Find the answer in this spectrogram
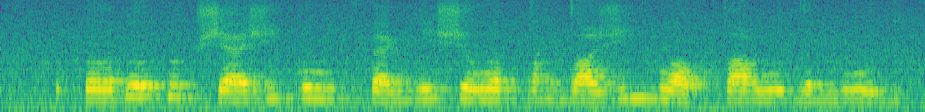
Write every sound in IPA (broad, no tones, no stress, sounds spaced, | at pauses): θ ɤ ɗ o θ u d ʃ æ ʒ i ɡ o β i d θ æ ŋ l i ʃ ə β ə b dˤ ɯ ŋ dˤ ɤ ʒ i ŋ β ɒ b tˤ æ β u d ə ŋ β u d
